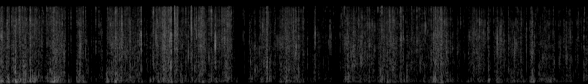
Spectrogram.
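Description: A thin pink tissue paper sheet is gathered and crumpled in the hands, then rubbed and crinkled. The result is a dense, bright crackling rustle with almost no low end, running nearly continuously with a few brief quieter dips.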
